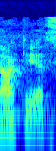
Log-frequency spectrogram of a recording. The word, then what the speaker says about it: Arceus: Yeah, the Pokedex pronounces it Arceus.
